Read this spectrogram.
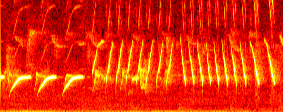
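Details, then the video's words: Belgian canary in natural song, for daily stimulation of pet canaries: three slurred whistles, then a fast series of sharp falling notes speeding into a rapid rolling trill, with a faint low hum behind. "Canario Belga Cantando Naturalmente"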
